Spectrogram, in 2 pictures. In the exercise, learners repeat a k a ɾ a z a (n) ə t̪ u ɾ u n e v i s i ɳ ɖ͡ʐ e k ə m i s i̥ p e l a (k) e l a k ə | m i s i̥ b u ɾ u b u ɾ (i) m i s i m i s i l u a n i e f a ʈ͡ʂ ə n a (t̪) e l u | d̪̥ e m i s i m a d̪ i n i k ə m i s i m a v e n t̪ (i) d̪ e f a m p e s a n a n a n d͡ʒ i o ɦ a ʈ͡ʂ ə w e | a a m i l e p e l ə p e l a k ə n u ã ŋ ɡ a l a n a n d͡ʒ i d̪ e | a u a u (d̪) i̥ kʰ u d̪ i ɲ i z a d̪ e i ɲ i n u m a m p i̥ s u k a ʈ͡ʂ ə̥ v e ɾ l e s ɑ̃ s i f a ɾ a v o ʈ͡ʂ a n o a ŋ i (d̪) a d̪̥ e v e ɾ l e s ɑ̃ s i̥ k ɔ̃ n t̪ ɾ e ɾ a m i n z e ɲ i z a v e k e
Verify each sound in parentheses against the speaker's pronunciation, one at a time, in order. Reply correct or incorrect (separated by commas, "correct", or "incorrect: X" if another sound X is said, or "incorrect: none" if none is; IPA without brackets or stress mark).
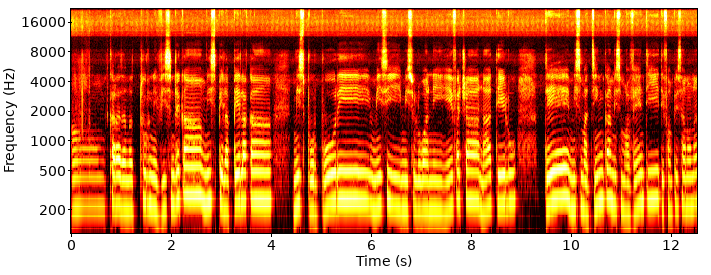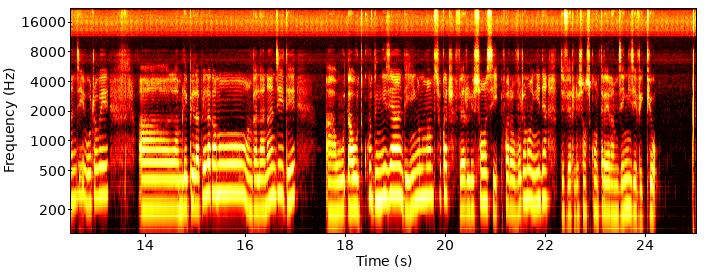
correct, incorrect: p, correct, correct, correct, correct, correct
